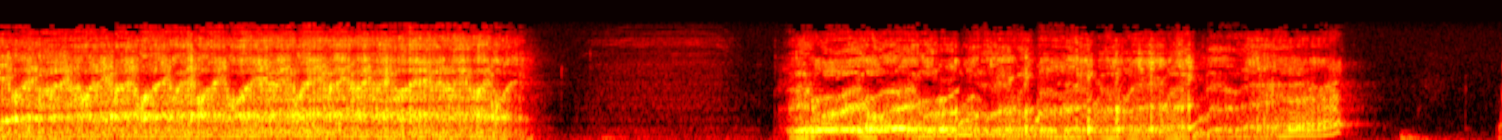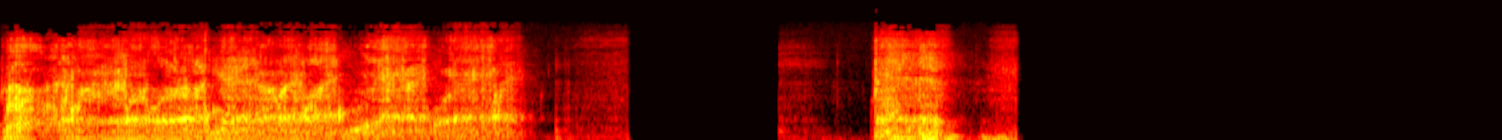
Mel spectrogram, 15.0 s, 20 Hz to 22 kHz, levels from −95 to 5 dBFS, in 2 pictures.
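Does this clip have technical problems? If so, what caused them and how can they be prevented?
No, the audio signal shows no technical problems, so there is nothing here that needs preventing.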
